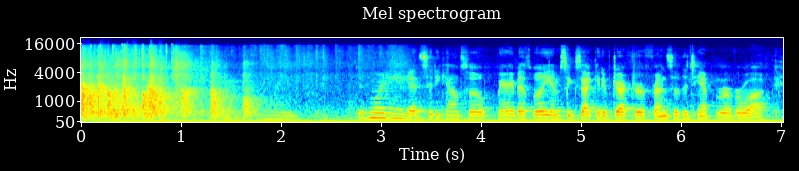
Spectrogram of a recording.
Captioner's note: applause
